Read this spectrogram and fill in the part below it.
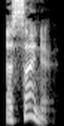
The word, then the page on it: assigner: British English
